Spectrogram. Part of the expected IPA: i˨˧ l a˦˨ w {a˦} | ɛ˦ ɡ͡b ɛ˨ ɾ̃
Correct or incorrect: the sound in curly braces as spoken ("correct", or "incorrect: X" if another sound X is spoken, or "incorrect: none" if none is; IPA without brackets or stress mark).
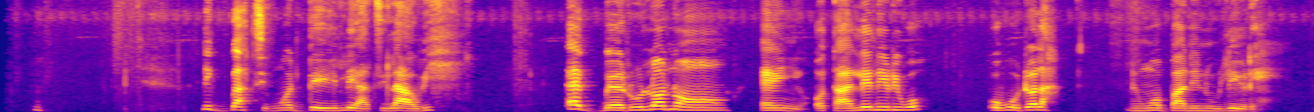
incorrect: i˦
